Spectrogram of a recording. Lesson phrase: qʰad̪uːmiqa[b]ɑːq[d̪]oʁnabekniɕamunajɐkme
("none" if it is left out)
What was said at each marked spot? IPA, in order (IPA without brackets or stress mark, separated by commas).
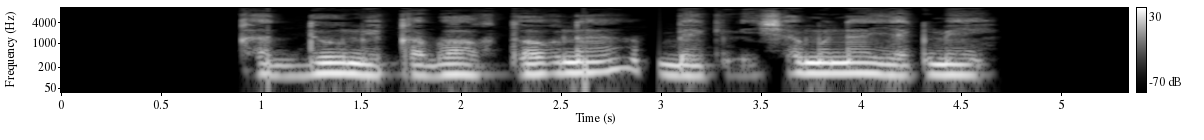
b, t̪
